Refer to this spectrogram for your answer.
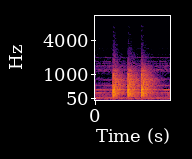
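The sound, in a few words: a man knocking on a cabin door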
